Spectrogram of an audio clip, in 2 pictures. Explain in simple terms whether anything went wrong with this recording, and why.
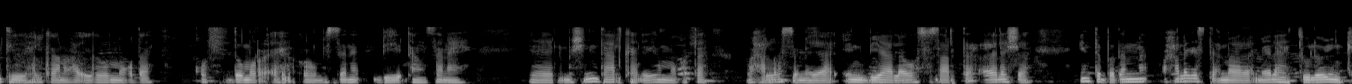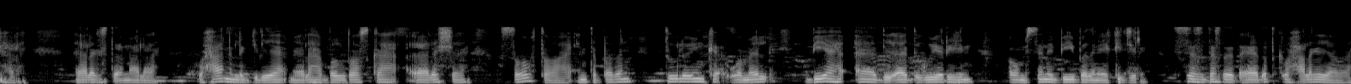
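Nothing went wrong with this audio, because nothing in it can be heard failing at any point.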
